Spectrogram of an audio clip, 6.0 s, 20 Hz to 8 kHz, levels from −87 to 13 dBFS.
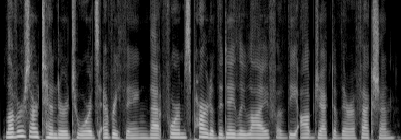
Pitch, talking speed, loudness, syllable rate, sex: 190 Hz, 180 wpm, -18 LUFS, 5.0 syllables/s, female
